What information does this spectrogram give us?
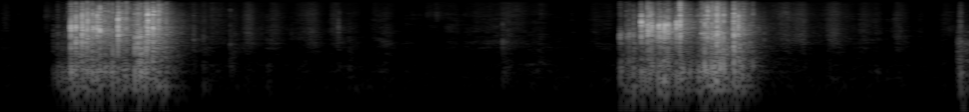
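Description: Tarot cards are shuffled in two short bursts. Each is a dense, crisp riffling rustle lasting about a second, and several seconds of near silence with a few faint clicks separate them.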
